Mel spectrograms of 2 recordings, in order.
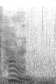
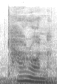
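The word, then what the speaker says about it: Charon: it's just as you described it only your pronunciation is a little off the name you heard wasn't karen it was c-h-a-r-o-n sharon caron the ferryman of the dead my god who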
